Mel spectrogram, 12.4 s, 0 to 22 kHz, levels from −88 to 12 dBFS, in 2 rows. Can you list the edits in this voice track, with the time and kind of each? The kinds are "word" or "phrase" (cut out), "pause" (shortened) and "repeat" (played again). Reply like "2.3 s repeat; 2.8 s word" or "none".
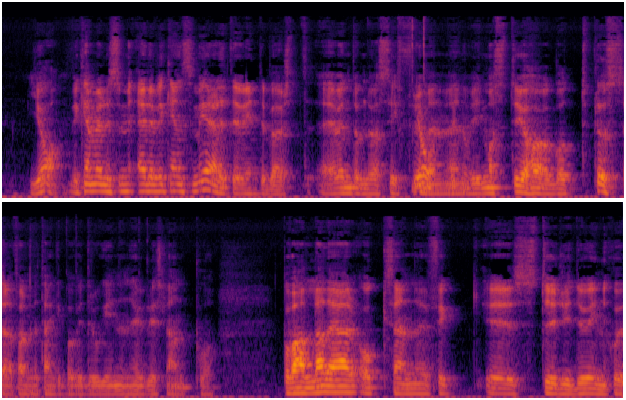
none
